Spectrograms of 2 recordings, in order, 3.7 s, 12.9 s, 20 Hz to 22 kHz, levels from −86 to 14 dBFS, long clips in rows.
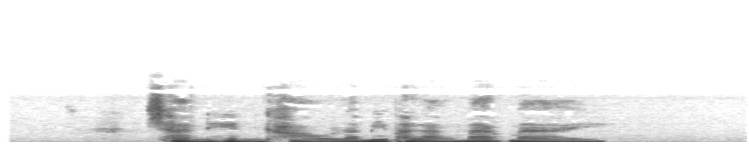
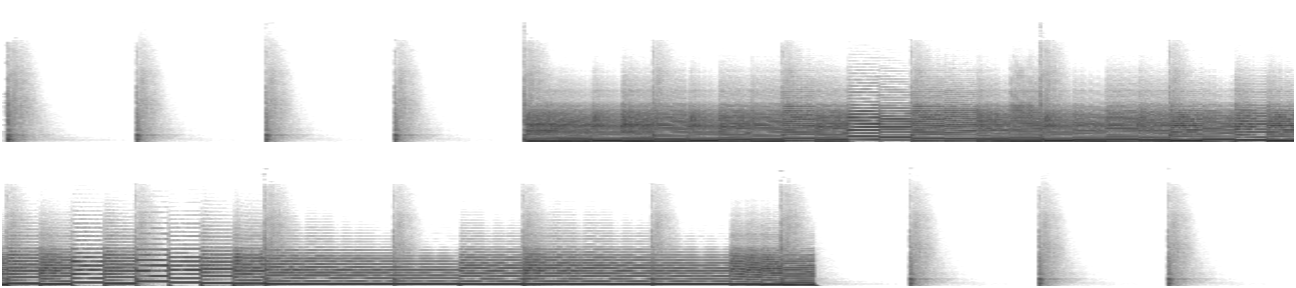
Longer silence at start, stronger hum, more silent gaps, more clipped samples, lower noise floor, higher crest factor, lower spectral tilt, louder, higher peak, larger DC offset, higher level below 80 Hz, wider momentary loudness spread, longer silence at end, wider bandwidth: first, 0.55 s vs 0 s; neither; neither; neither; second, -60 dBFS vs -69 dBFS; about the same, 16 dB vs 14 dB; about the same, -5.5 dB/octave vs -5 dB/octave; second, -21 LUFS vs -12 LUFS; second, -6 dBFS vs 0 dBFS; neither; second, -62 dBFS vs -50 dBFS; second, 6 LU vs 22 LU; about the same, 0.7 s vs 0.6 s; second, 9.2 kHz vs 11 kHz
